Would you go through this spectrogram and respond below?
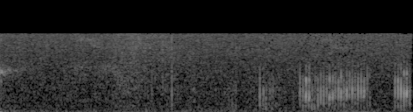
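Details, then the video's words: A baby raccoon in the United States purrs with a low, steady, throbbing rumble while being petted. "My baby raccoon "Mustard" purrs!!"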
